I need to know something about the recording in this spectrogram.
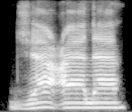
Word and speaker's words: جعل: Wallahu ja'ala. Ensuring that the sounds are the same. The lam sounded dragged. Ja'ala. Rather, the lam is just a short sound. Ja'ala.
